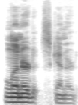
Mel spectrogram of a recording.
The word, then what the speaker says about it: Lynyrd Skynyrd: this is Lynyrd Skynyrd's first album pronounced Leonard Skynyrd and I love Leonard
